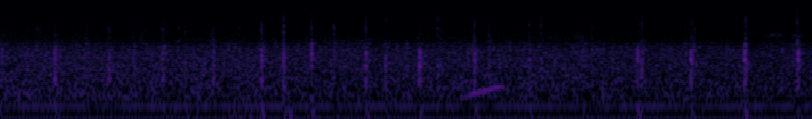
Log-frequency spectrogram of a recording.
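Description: Faint, scattered hand claps from a distant crowd, a few irregular claps a second.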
